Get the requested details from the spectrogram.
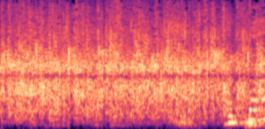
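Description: A loud, steady round of applause from a group, dense clapping that fills the whole clip, with a voice faintly audible beneath it near the end.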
